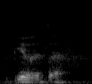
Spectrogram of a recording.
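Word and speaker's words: Bjelica: Oh, it's Bielitsa. – Bielitsa.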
